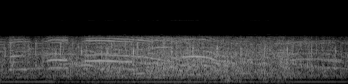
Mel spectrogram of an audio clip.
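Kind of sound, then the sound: crowd, crowd clapping and cheering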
